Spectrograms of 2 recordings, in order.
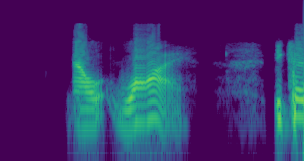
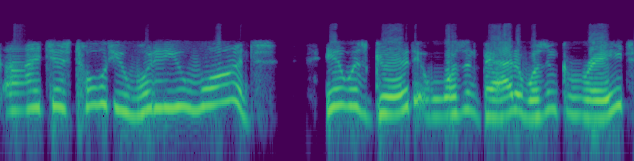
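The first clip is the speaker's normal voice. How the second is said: higher-pitched, exasperated protest; exasperated husband; 9 semitones higher, slower than usual. Retold or imitated. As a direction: act out a husband defending his answer. Husband in acted marital quarrel.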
